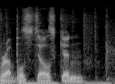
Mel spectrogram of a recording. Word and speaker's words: Rumpelstiltskin: I don't remember the whole storyline of Rumpelstiltskin.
